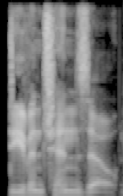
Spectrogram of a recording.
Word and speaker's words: DiVincenzo: One other thing to watch for with the Milwaukee Bucks, we have rookie, I'm gonna butcher this, Dante DiVincenzo. – You got it. – Did I get that right? – You got it. – DiVincenzo.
